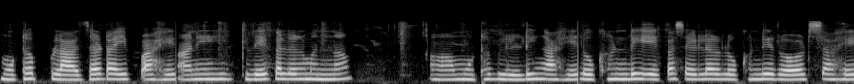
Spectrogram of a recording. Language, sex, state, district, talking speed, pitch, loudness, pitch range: Marathi, female, Maharashtra, Nagpur, 135 wpm, 235 Hz, -15 LUFS, 230-245 Hz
